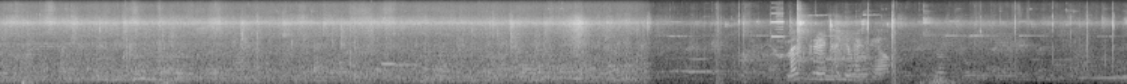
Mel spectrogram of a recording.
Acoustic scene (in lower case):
subway station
